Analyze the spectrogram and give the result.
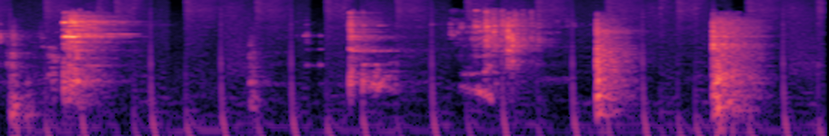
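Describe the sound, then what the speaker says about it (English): A shaker bottle with a blender ball and ice is shaken hard in bursts, a rattling, sloshing clatter close to the microphone, coming in irregular loud jolts with short pauses between. "Please do let me know if the shaker is loud in my microphone right now"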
